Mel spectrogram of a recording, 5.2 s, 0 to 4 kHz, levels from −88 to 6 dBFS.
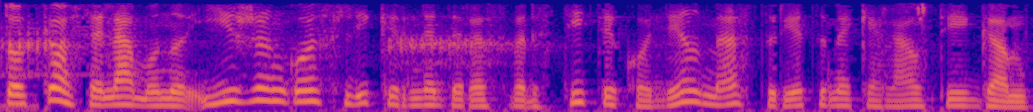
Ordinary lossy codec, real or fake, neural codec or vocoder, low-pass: AAC, 24 kbps; real; none; 3.6 kHz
